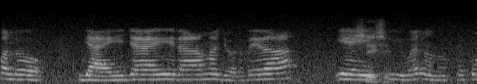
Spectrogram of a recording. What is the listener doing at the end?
listening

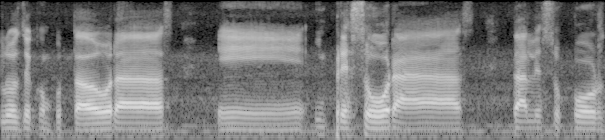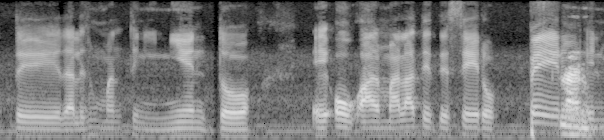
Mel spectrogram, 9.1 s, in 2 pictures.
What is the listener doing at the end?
listening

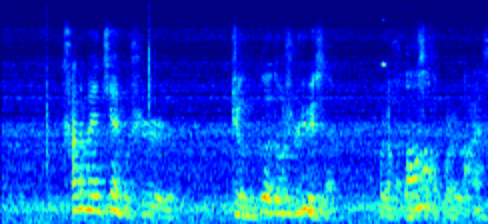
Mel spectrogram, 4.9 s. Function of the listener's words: taking over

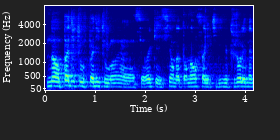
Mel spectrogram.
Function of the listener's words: listening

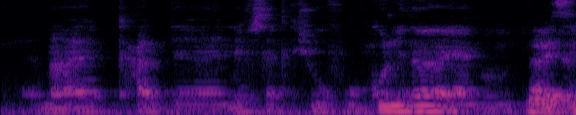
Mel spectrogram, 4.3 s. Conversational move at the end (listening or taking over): listening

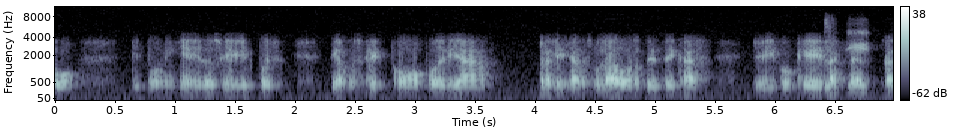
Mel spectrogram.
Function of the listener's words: listening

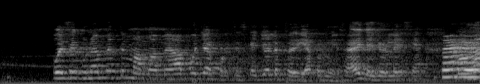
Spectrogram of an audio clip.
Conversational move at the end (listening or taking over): taking over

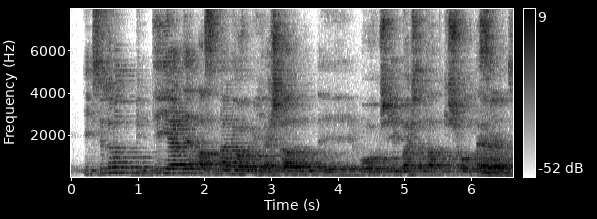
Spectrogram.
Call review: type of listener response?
listening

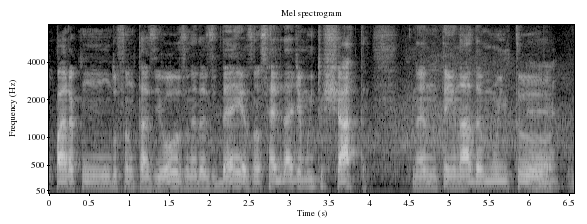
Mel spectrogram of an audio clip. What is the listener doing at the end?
listening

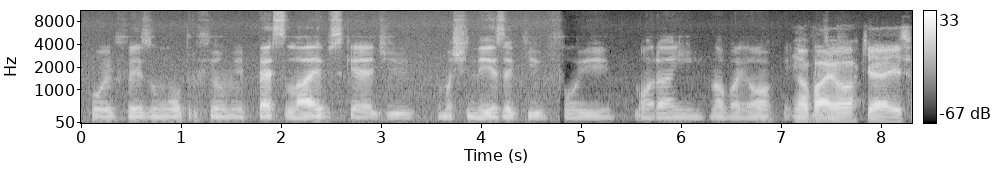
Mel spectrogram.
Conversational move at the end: taking over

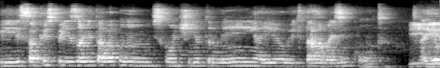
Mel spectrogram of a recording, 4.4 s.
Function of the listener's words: listening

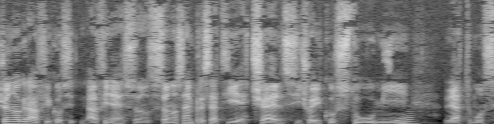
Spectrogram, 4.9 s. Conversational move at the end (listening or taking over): listening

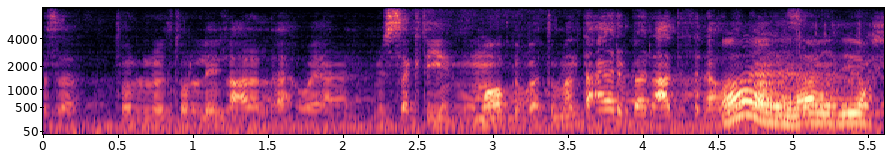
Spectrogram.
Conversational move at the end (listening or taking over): taking over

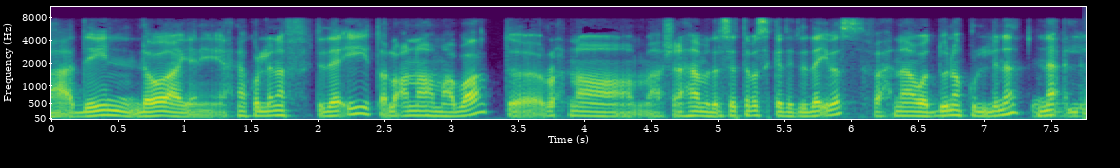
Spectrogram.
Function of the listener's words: listening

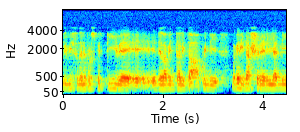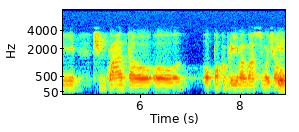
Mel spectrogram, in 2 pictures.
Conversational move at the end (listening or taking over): taking over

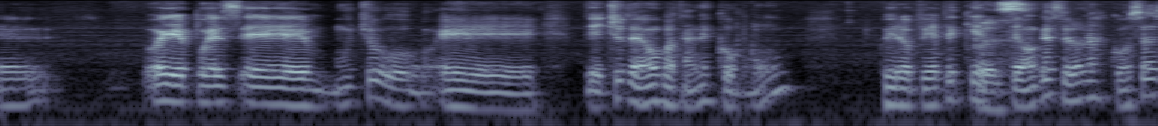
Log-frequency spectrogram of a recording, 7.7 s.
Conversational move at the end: listening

